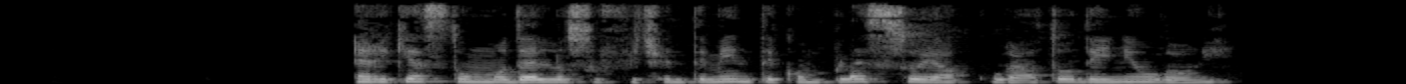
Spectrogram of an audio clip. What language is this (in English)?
Italian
